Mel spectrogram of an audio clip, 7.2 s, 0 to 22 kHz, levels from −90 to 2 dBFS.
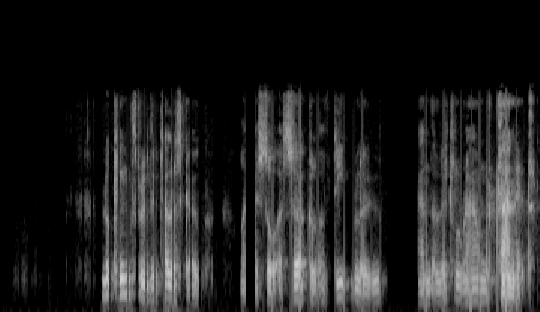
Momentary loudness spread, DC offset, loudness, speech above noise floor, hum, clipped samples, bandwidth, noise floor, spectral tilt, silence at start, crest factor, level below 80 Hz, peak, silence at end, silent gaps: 16 LU; under 0.1%; -26 LUFS; 45 dB; none; under 0.1%; 8 kHz; -72 dBFS; -4 dB/octave; 1.35 s; 26 dB; -60 dBFS; -2 dBFS; 0.05 s; 3.36-3.40 s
